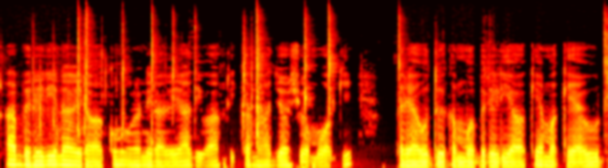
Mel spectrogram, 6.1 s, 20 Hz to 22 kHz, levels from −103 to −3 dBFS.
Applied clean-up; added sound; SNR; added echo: classical method spectral subtraction.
